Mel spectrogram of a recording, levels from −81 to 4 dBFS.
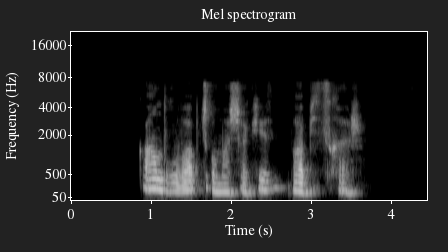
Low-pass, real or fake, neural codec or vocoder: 7.2 kHz; real; none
